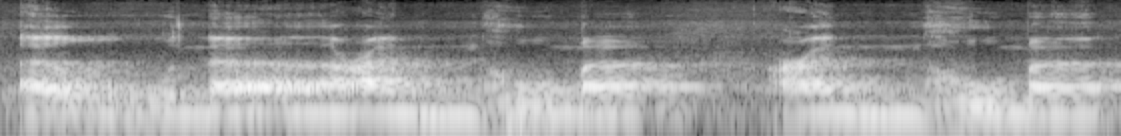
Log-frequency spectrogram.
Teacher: Tebalkan ya, jangan lupa pangkal lidahnya naik.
